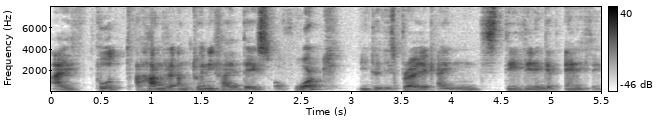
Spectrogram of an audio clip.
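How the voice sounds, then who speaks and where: A man with a non-native accent, fairly low in pitch, at a moderate pace. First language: not English. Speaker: podcast host. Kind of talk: solo podcast monologue. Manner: halting, with fillers.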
